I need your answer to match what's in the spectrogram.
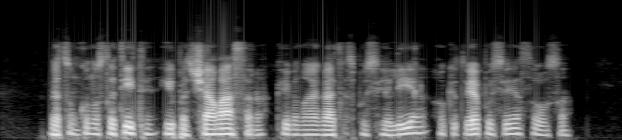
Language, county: Lithuanian, Telšiai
